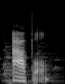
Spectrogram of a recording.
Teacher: It is a two-syllable word. Stress is on the first syllable.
